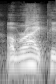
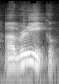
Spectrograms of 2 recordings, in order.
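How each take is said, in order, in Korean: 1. 군사 용어의 발음을 사용합니다. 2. 일반적인 일상 발음을 사용합니다.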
